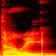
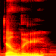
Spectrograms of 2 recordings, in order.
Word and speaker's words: Delhi: Not Deli, Delhi.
